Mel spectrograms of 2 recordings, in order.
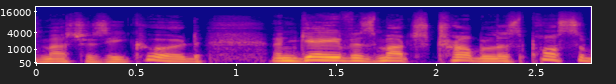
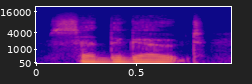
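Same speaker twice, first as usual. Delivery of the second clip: plain reading voice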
